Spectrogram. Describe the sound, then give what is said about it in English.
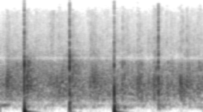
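Audience applause as five sharp, evenly spaced claps in a steady rhythm, each a loud crisp hit over a low continuous wash of noise. “You want to applaud? Go ahead and applaud.”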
